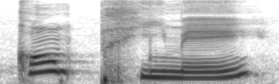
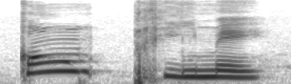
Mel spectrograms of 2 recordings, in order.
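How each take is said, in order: The two takes are said the same way.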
